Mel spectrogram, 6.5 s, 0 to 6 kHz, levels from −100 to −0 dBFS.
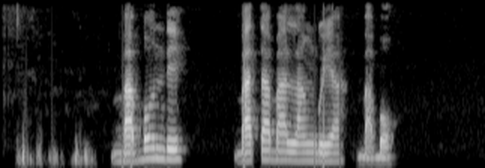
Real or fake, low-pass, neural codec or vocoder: real; 5.4 kHz; none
